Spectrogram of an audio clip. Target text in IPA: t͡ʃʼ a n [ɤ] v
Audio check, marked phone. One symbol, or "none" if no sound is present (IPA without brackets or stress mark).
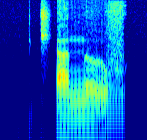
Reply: ɤ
